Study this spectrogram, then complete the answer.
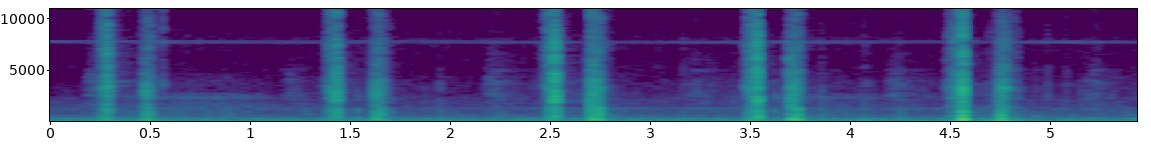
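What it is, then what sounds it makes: Plastic sliding phone case snapping open and shut. A Note7 phone in a hard plastic sliding case is snapped open and shut with quick thumb slides, giving an unexpected noise from the case. Sharp, dry plastic clicks come in close pairs about once a second, each a short bright snap with almost no ring, over a faint low background hiss.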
